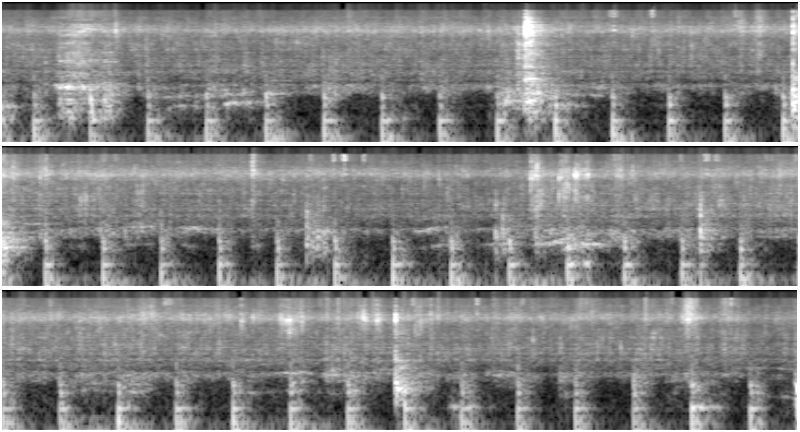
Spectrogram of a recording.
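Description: Green chillies frying in a pan, a steady close sizzle and crackle carrying on throughout, with repeated stirring clatter and a few louder knocks against the pan, and no voices.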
